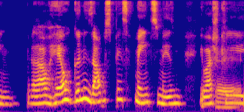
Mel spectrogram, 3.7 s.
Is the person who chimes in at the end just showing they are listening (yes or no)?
yes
